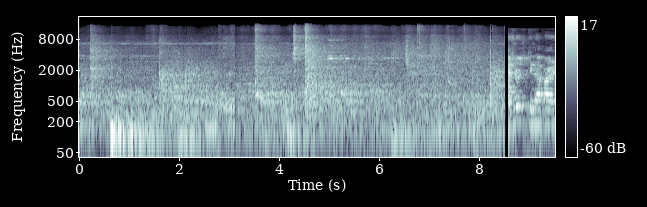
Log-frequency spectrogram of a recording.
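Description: Shuttlecocks are struck with rackets in an echoing hall.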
